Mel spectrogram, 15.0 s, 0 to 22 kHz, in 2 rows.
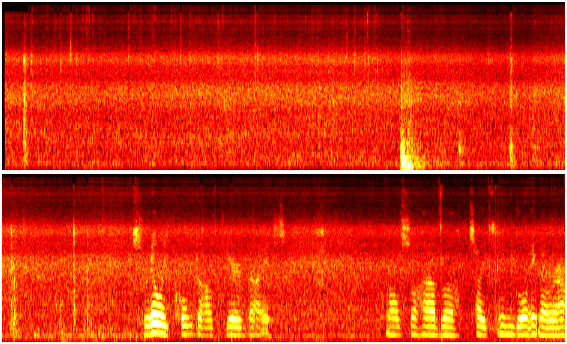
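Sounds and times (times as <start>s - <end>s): heavy rain falling: 0.0s - 15.0s
loud thump: 5.3s - 5.9s.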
